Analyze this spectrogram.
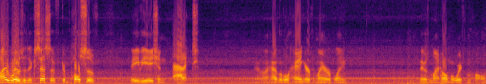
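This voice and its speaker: A man with an American accent speaks at a moderate pace and a fairly low pitch, with ordinary pitch variation, big swings in loudness, and long, frequent pauses, over noticeable background noise. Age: 60s. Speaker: vlogger. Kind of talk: casual monologue. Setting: outdoors.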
